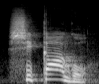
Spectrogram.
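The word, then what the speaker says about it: Chicago: जैसे French language के कुछ वर्ड यहाँ पर दिए गए हैं जिसमें CH का प्रोनाउंसिएशन शा निकल रहा है। जैसे मशीन, मशीन शा निकल रहा है ना, मशीन। शिकागो CH आया है ना, शा निकल रहा है, शिकागो।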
